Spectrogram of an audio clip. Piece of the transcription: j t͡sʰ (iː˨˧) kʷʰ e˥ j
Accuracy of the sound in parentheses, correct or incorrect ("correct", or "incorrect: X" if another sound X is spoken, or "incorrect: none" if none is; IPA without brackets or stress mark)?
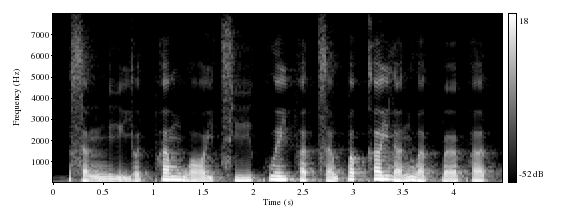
correct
